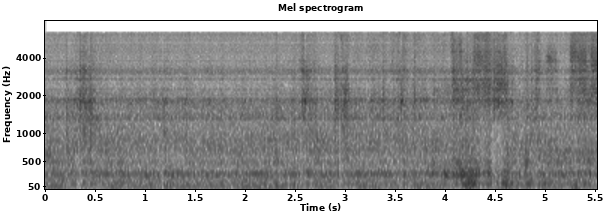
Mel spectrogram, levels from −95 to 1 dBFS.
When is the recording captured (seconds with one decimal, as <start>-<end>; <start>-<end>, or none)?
none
